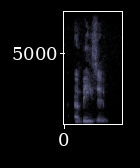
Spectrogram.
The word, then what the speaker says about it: Abyzou: In other texts of the period, Hellenistic and the Testament of Solomon, it's the same entity, and she's called Obizoth, O-B-I-Z-O-T-H, or Abizu. And you can spell that A-B-Y-Z-O-U or A-B-I-Z-U.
